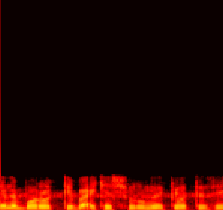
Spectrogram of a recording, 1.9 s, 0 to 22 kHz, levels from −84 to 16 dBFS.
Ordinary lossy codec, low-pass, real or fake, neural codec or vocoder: none; 3.6 kHz; fake; codec, 16 kHz, 8 kbps, FreqCodec, smaller model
